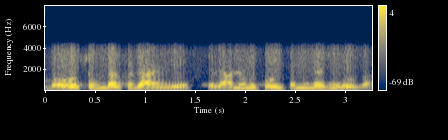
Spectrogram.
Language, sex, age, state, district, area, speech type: Hindi, male, 60+, Uttar Pradesh, Prayagraj, rural, conversation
